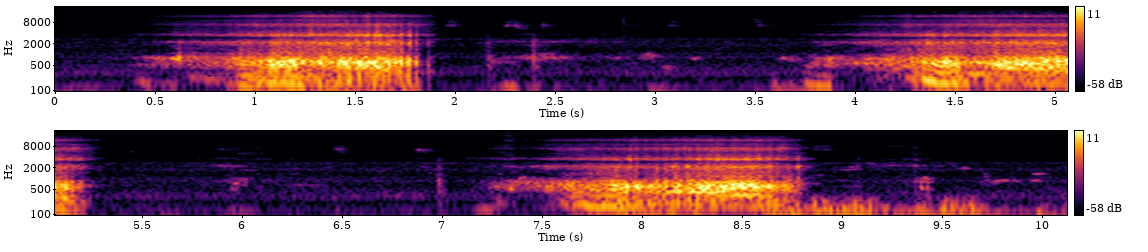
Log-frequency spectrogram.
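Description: Loud, rattling snores on each in-breath, three in ten seconds, with quiet breathing between: snoring.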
